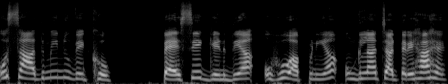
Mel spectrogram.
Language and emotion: Punjabi, disgusted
